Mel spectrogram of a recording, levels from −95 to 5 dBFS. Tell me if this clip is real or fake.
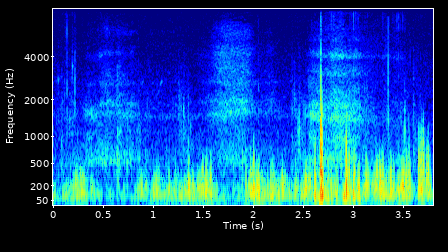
real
